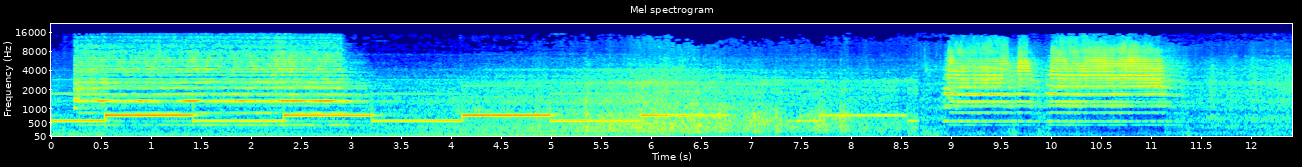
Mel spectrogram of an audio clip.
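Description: BB302 diesel locomotive passing close by, blowing its horn in a long blast at the start and again in two short blasts about nine seconds in, with the rumble and clatter of the train on the rails between. A two-note alternating warning tone keeps sounding under it.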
